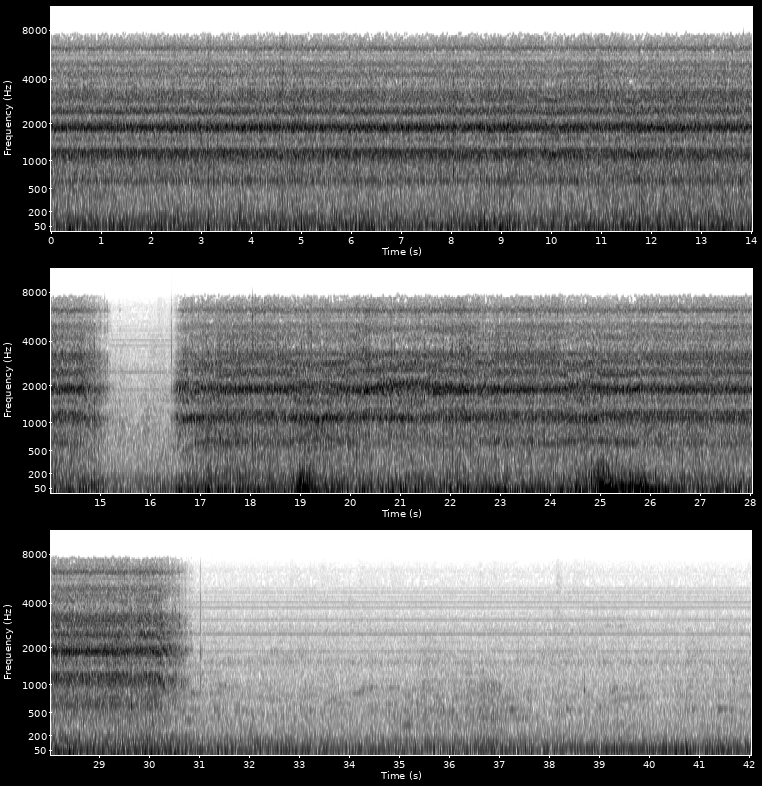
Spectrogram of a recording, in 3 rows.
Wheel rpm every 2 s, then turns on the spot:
160, 160, 160, 160, 160, 160, 160, 80, 90, 160, 160, 160, 160, 160, 160, 40, 0, 0, 0, 0, 0.
none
